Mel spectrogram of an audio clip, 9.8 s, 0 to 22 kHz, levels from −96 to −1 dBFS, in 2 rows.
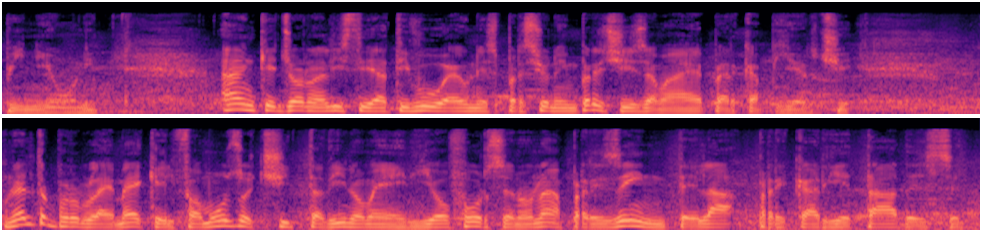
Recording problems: squashed, flat; heavily, background pumping
murmuring crowd; noticeable; throughout; 15 dB below the speech

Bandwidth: 14 kHz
